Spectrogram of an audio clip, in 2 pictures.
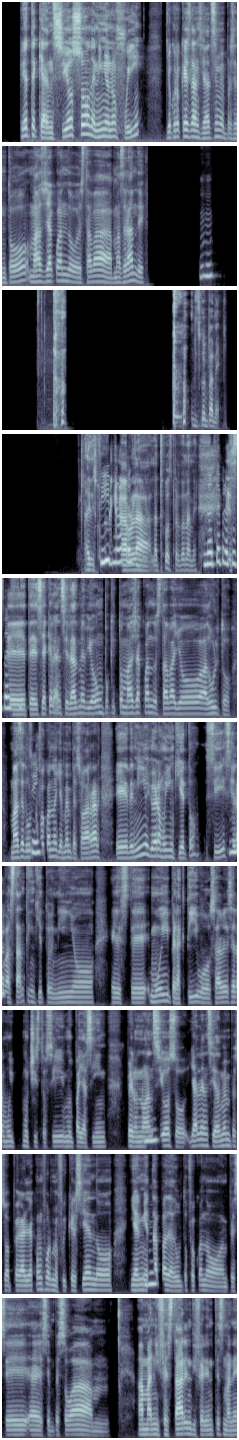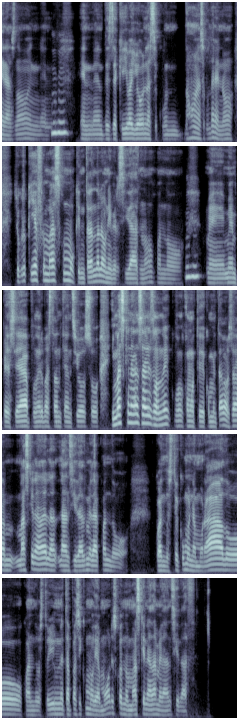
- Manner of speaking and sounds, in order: cough; cough; tapping
- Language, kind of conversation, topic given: Spanish, advice, ¿Cómo puedo identificar y nombrar mis emociones cuando estoy bajo estrés?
